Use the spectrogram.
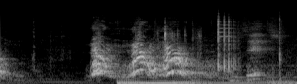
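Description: A 15-year-old dog indoors gives a few rough barks and yips at close range, mixed with people talking over the noise.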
